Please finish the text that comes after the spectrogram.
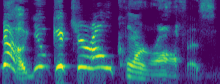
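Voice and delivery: quoted boss, pitched well up, dismissive. Retold or imitated. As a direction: mimic the office boss brushing her off.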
